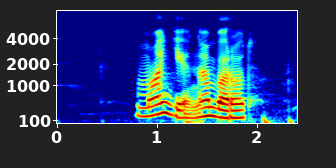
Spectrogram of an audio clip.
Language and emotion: Russian, neutral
